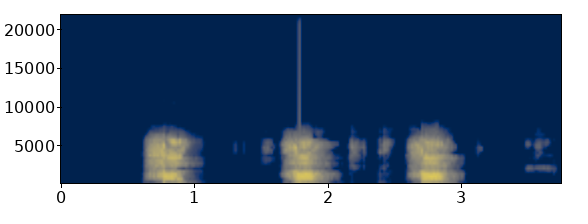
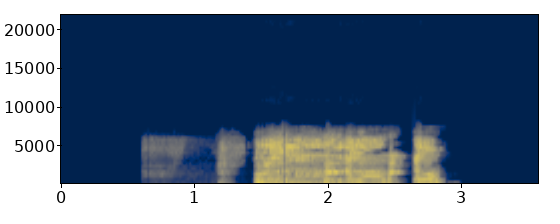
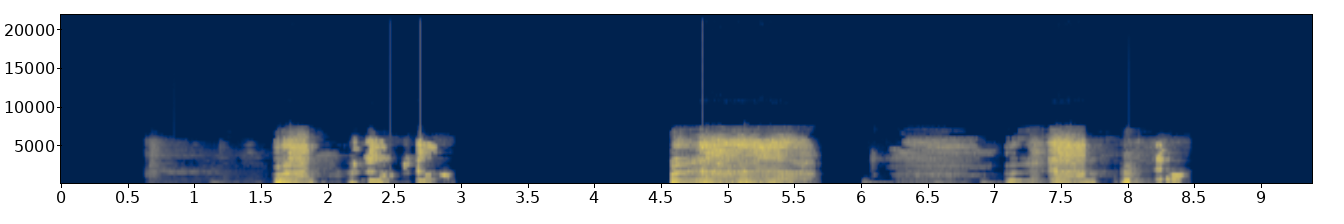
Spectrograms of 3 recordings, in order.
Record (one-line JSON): {"exhalation_length": "3.8 s", "exhalation_amplitude": 30678, "exhalation_signal_mean_std_ratio": 0.33, "cough_length": "3.6 s", "cough_amplitude": 30445, "cough_signal_mean_std_ratio": 0.53, "three_cough_length": "9.4 s", "three_cough_amplitude": 32768, "three_cough_signal_mean_std_ratio": 0.42, "survey_phase": "beta (2021-08-13 to 2022-03-07)", "age": "18-44", "gender": "Male", "wearing_mask": "No", "symptom_none": true, "smoker_status": "Ex-smoker", "respiratory_condition_asthma": false, "respiratory_condition_other": false, "recruitment_source": "Test and Trace", "submission_delay": "2 days", "covid_test_result": "Positive", "covid_test_method": "RT-qPCR", "covid_ct_value": 31.6, "covid_ct_gene": "ORF1ab gene", "covid_ct_mean": 32.9, "covid_viral_load": "17 copies/ml", "covid_viral_load_category": "Minimal viral load (< 10K copies/ml)"}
